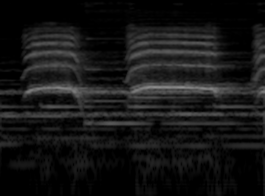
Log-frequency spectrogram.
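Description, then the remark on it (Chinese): A shrill, frantic scream rises in two long, high-pitched wails, with a third cry starting at the end. The voice is loud, strained and sustained, with no talking. “我的话还没说完，就已听见了小云那刺耳的、近乎疯狂的惨叫。”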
